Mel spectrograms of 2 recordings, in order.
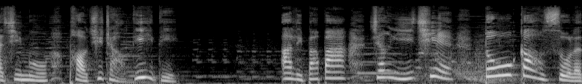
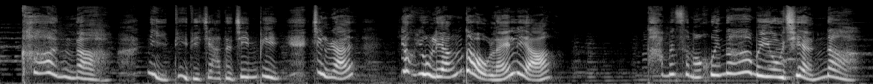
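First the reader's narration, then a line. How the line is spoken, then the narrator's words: Exclaiming. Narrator (Chinese): 她对丈夫卡西姆叫道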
